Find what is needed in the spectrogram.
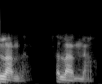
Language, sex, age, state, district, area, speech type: Punjabi, male, 45-60, Punjab, Barnala, rural, conversation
